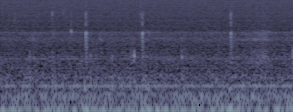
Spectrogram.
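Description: A steady low hum of room and recording noise, with about five faint, scattered clicks over the four seconds.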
